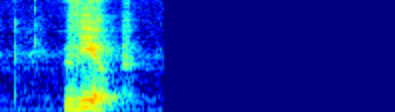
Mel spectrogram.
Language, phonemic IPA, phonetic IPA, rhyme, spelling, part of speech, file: Dutch, /ʋirp/, [ʋirp], -irp, wierp, verb, Nl-wierp.ogg
- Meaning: singular past indicative of werpen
